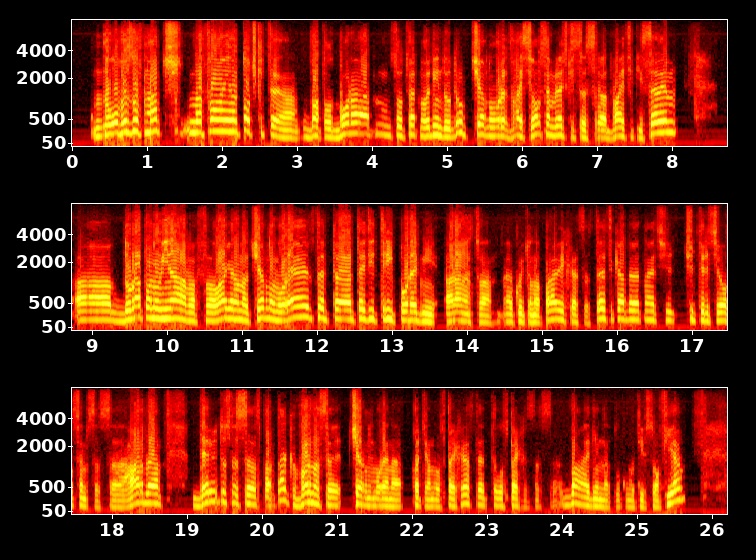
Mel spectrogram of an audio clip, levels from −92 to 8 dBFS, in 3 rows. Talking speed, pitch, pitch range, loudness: 135 wpm, 165 Hz, 135-185 Hz, -15 LUFS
